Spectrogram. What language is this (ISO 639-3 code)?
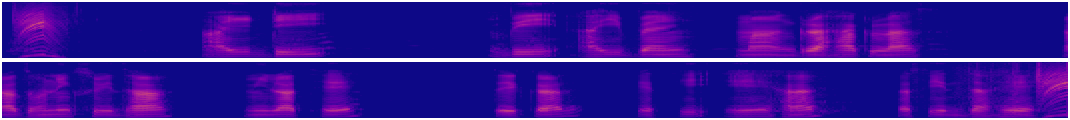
hne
